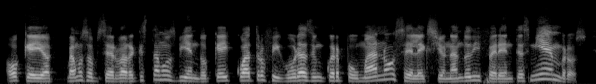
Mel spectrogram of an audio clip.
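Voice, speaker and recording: Bright-voiced male teacher, methodical. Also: on the high side, brisk, dry recording, studio quality. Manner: methodical, explains step by step and checks understanding. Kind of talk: online class lecture with questions to students.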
